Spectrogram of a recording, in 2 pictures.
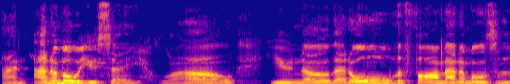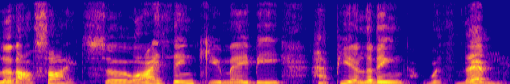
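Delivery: low, amused father voice; father humoring his son with a chuckle. Acted. Father amused, plays along.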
